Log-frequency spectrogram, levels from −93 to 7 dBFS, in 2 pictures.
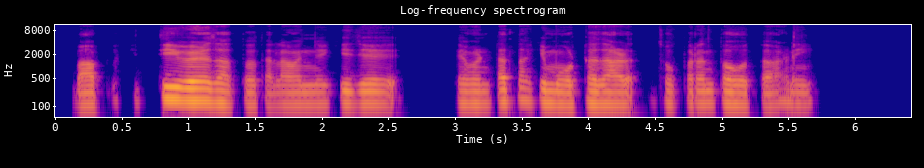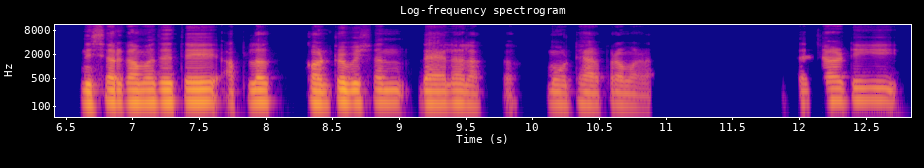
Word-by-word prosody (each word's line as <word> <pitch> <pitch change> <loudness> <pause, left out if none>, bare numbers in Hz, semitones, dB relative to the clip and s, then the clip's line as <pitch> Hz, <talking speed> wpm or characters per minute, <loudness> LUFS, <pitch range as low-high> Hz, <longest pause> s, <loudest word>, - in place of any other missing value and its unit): बाप! 110 +1 -2
किती 135 +3 +1
वेळ 140 -1 +8
जातो 115 -3 -3
त्याला 110 0 -8
म्हणजे 110 0 -5
की 115 +1 -5
जे, 120 0 -2 0.5
ते 120 - -6
म्हणतात 120 +2 -3
ना, 145 - -6
की 130 0 -5
मोठं 115 -1 -1
झाड 115 0 0 0.3
जोपर्यंत 120 +1 -7
होतं 110 -2 -2
आणि 110 0 -9 1.0
निसर्गामध्ये 125 +1 +4
ते 130 0 +7 0.2
आपलं 125 +2 +2 0.3
कॉन्ट्रीब्यूशन 125 +1 +3 0.2
द्यायला 120 0 +1
लागतं 110 -1 -9 0.3
मोठ्या 115 0 -3
प्रमाणात. 105 -4 -7 1.1
त्यासाठी 140 +2 -3
120 Hz, 120 wpm, -25 LUFS, 115-130 Hz, 1.1 s, वेळ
